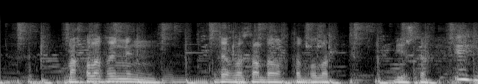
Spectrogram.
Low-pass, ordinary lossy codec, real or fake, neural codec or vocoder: 7.2 kHz; AAC, 32 kbps; real; none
